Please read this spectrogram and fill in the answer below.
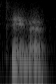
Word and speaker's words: Temu: The S is silent. They're Temu bikes. It's Timu.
